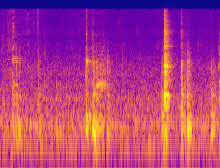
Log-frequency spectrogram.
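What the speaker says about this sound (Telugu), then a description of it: "బటర్ వేసుకున్న తర్వాత సన్నగా కట్ చేసుకున్నటువంటి పన్నీర్ ముక్కల్ని కూడా వేసుకుందాం." Paneer pieces tumbling into a pan with melted butter for palak paneer, heard as faint scattered clinks and taps of utensil on cookware, with a louder cluster of knocks near the end.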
